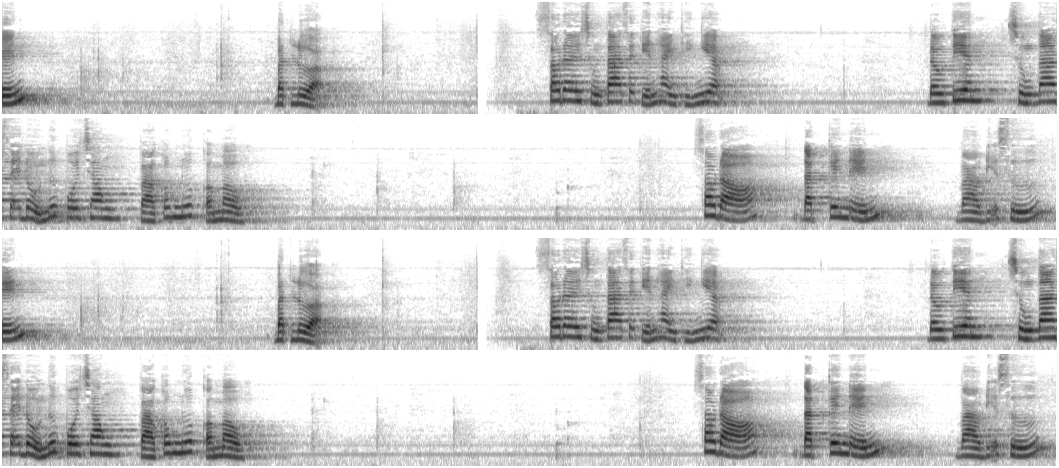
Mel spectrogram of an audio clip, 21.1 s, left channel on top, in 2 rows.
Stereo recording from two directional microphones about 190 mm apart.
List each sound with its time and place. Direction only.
2.7 s a man's voice: 15° right (ahead or behind)
5.4 s a woman's voice: centre (ahead or behind)
9.2 s a woman's voice: centre (ahead or behind)
10.0 s a woman's voice: 20° right (ahead or behind)
17.5 s a woman's voice: 10° right (ahead or behind)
